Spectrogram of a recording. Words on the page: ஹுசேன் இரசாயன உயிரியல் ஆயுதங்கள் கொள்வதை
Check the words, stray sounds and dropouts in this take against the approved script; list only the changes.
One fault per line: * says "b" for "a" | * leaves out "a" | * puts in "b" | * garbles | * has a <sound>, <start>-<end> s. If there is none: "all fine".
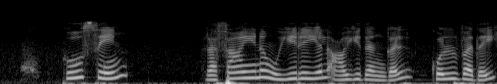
* has a bark, 0.2-0.4 s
